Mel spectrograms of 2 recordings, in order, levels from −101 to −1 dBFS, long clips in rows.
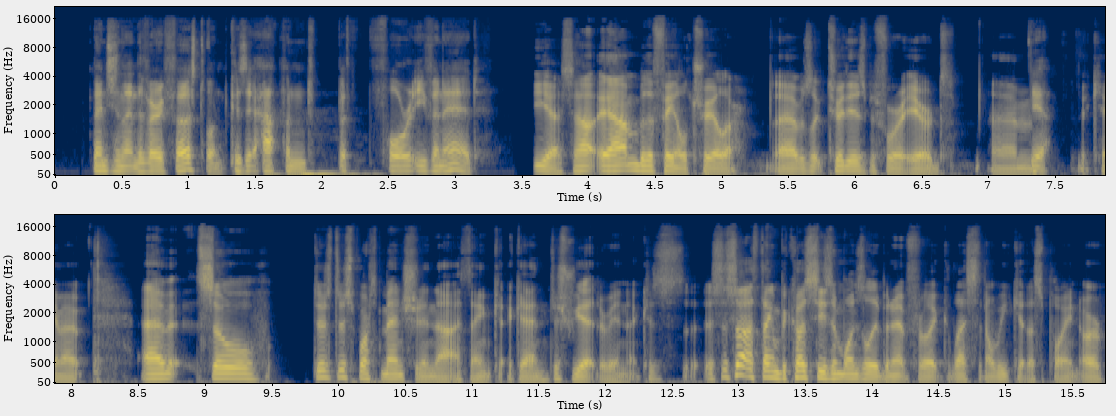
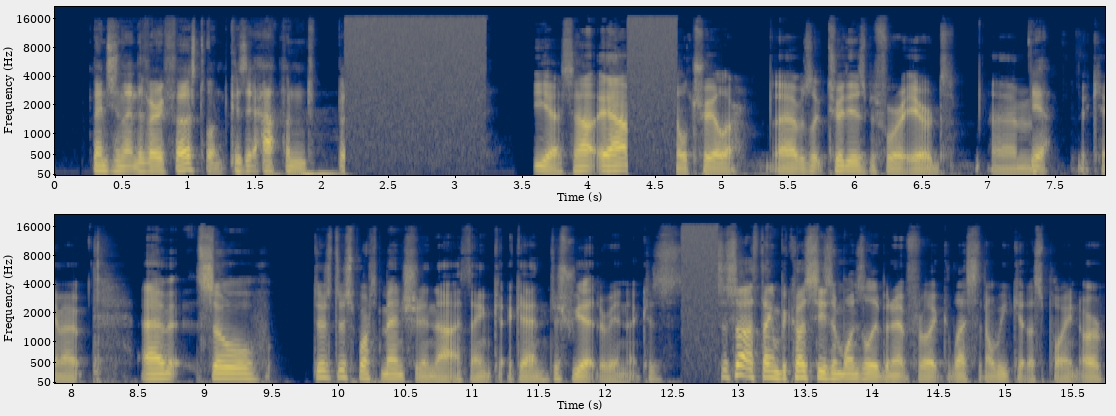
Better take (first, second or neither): first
